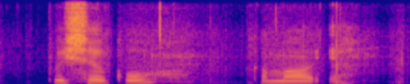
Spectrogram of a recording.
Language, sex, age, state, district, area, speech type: Santali, female, 30-45, Jharkhand, East Singhbhum, rural, spontaneous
